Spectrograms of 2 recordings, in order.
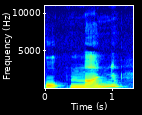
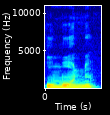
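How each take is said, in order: First: The last-syllable vowel is an open O. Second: The last-syllable vowel is a closed O. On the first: "le O N E je le prononce ouvert" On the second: "mais on peut dire aumône, les deux sont justes"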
